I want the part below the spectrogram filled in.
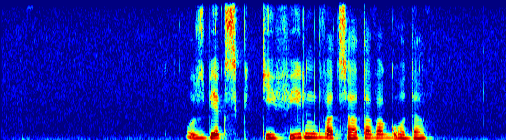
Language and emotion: Russian, neutral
